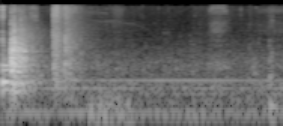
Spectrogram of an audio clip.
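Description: Styrofoam shipping cooler being opened and handled: two short scraping sounds about half a second apart, then quiet room tone.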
